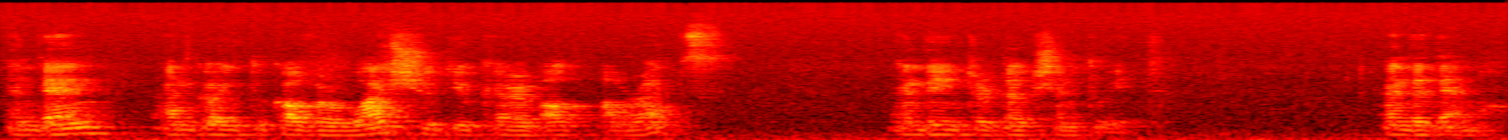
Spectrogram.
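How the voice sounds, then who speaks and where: With a fairly low, steady voice at a moderate pace, a man in his thirties delivers a technical seminar presentation to a large audience in a Portuguese accent. His manner is explanatory and his phrasing slightly non-native; the conference talk is heard from afar in an echoing room with slight background noise.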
